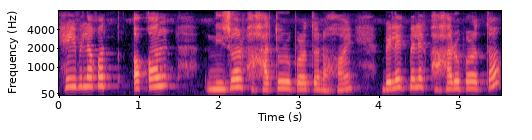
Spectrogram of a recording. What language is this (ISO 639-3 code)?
asm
